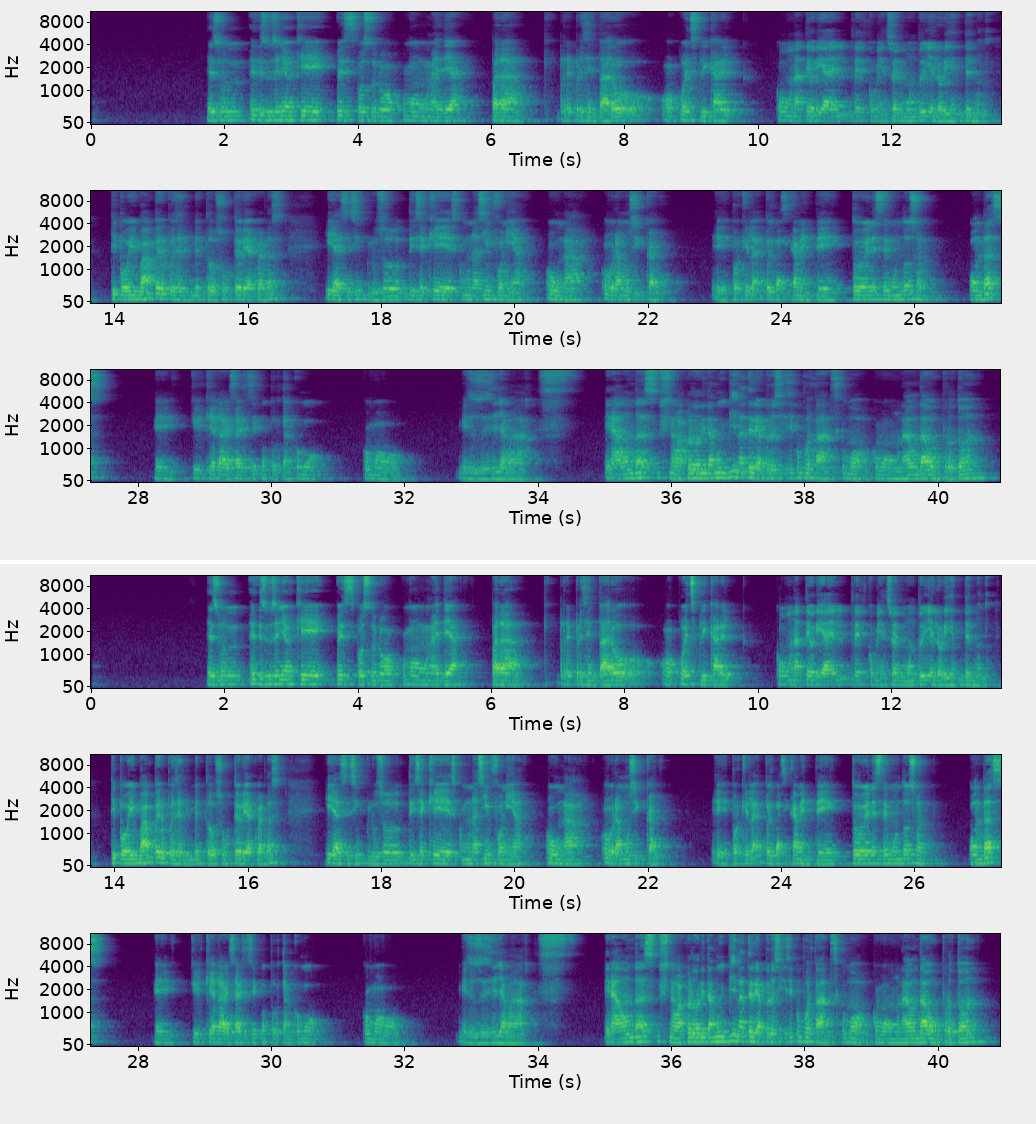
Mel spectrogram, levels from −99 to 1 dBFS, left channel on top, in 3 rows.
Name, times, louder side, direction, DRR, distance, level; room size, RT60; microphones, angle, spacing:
voice 1, 1.7-5.5 6.0-6.5 7.0-9.6 10.3-13.5 13.9-16.9 17.2-20.1 20.5-21.0 21.3-22.2 23.0-24.8 25.1-26.2 26.8-27.4 28.2-28.5 28.8-30.7 31.4-31.9 32.8-34.4 35.0-40.6, right 2 dB, 40° right, 5 dB, 0.8 m, -27 dB
6.9 x 5.7 x 4.9 m, 0.68 s
head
